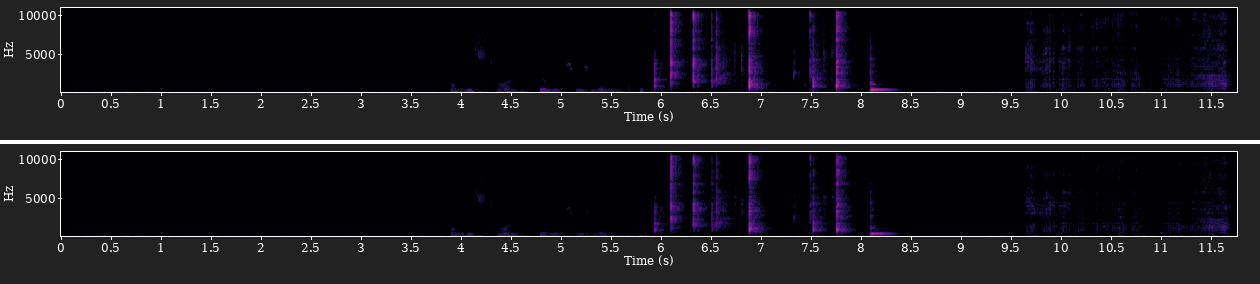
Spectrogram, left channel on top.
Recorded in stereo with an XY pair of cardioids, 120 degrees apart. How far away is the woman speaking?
About 1.4 m.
